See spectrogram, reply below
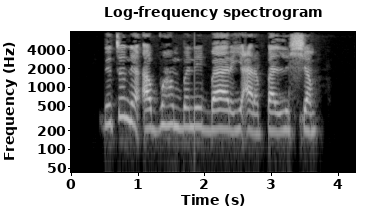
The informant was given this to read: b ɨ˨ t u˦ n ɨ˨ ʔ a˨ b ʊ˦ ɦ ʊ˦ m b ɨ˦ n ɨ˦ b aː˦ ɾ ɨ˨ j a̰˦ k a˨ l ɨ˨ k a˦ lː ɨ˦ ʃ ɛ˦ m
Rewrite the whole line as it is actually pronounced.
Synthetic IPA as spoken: d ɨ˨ t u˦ n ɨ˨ ʔ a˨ b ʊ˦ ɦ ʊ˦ m b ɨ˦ n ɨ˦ b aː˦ ɾ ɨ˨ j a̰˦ ʔ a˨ ɾ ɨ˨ p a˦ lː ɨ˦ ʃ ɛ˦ m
